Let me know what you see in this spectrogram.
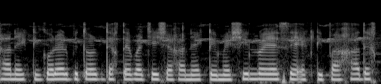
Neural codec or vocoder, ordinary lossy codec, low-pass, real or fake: none; none; 7.2 kHz; real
